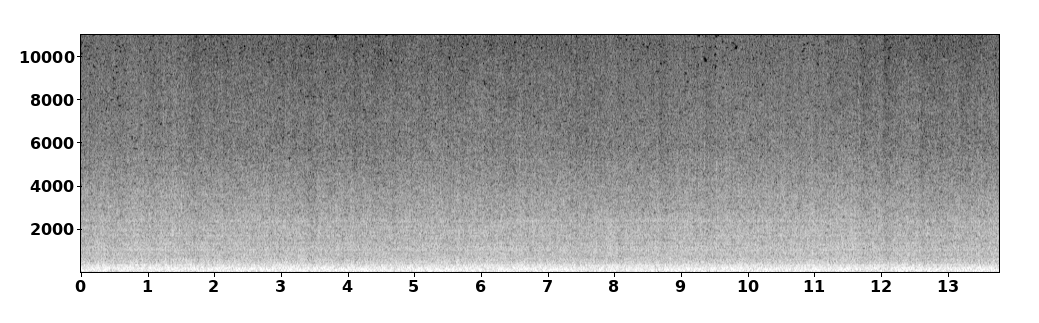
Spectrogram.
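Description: Wind rushes past a cockpit canopy.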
